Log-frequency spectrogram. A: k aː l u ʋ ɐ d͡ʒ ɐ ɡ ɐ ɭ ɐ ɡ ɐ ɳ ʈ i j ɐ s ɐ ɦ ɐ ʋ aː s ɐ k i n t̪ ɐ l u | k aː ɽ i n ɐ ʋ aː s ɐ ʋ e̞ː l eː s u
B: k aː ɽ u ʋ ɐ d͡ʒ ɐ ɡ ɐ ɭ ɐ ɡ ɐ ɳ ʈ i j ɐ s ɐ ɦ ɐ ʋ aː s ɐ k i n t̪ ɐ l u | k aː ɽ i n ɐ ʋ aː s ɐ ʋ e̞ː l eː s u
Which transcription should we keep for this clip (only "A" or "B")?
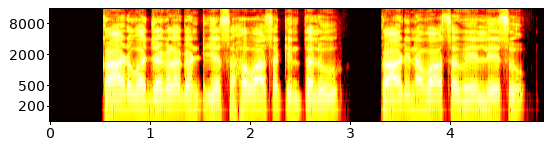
B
